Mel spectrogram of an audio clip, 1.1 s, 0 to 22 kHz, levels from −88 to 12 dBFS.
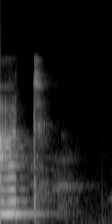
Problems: none marked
